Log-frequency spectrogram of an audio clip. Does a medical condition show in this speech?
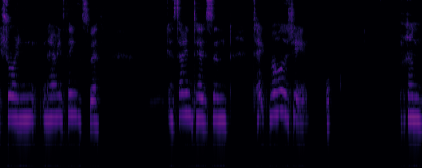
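Yes: motor neurone disease; onset in left hand.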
